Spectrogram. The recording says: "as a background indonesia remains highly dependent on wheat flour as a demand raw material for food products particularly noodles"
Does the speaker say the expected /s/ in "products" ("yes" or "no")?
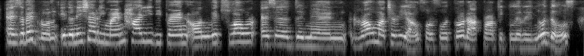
no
